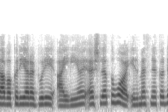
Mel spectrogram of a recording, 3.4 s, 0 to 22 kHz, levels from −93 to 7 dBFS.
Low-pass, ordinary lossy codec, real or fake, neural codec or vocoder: 7.2 kHz; MP3, 32 kbps; fake; codec, 16 kHz, 0.2 kbps, FocalCodec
